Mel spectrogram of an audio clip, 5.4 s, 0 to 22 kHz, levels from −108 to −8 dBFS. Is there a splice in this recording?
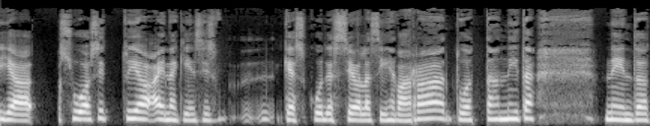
yes; 2 cuts; at 2.3 s, 3.3 s

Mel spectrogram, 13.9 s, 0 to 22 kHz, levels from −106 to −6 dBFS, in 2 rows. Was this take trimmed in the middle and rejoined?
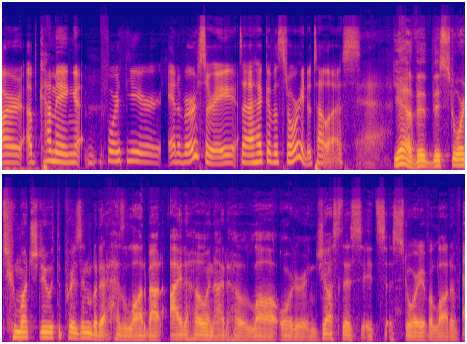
yes; 2 cuts; at 3.5 s, 6.9 s

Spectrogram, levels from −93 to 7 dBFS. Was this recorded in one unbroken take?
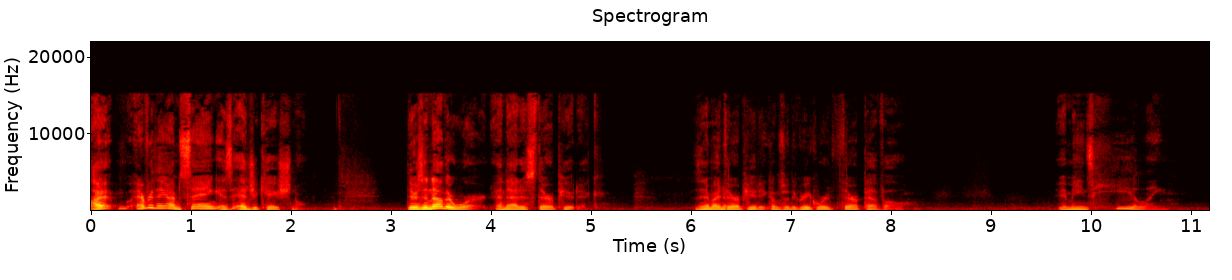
no; 3 cuts; at 5.4 s, 6.3 s, 6.8 s

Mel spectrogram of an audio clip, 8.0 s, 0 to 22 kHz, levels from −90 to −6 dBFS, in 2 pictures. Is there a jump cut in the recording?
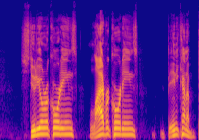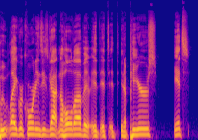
no; 0 cuts

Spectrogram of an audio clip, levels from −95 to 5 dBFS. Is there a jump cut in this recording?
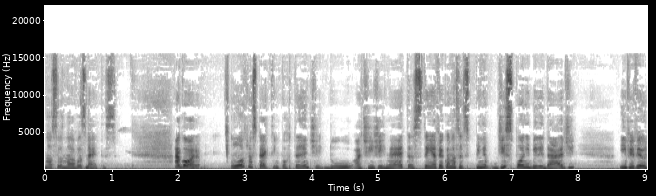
no; 0 cuts

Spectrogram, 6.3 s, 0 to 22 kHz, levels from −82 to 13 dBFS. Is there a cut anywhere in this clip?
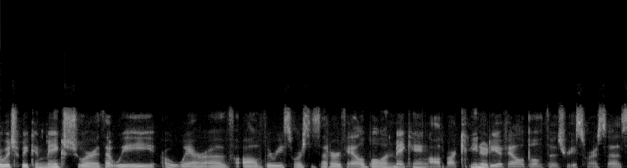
yes; 2 cuts; at 1.6 s, 4.4 s

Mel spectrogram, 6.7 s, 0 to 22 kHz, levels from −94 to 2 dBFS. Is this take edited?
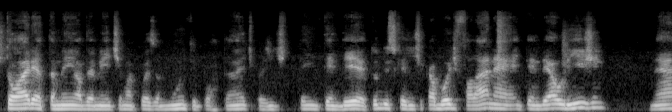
no; 0 cuts

